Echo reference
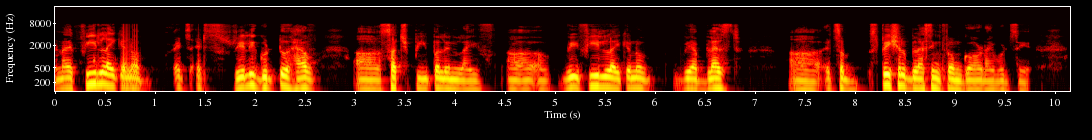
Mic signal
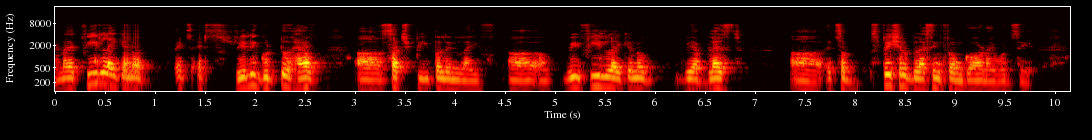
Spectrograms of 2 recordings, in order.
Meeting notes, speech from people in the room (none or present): none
